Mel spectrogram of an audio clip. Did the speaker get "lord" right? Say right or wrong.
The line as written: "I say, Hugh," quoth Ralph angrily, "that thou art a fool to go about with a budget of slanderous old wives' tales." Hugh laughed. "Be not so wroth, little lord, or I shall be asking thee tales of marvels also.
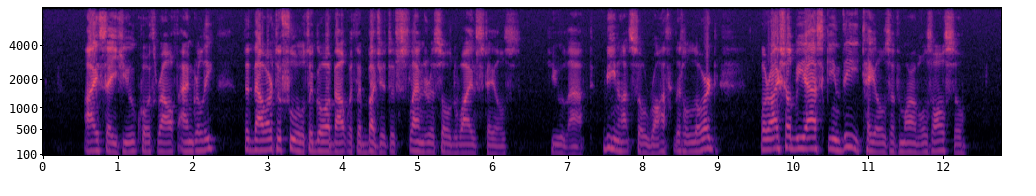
right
